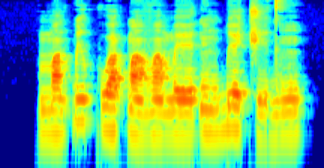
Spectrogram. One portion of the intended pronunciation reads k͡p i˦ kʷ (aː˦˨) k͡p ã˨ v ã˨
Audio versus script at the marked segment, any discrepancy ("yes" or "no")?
yes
